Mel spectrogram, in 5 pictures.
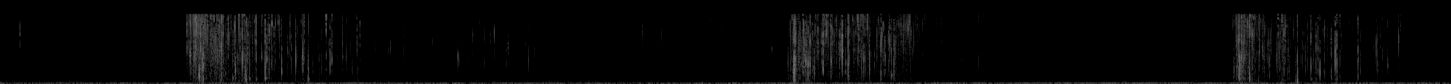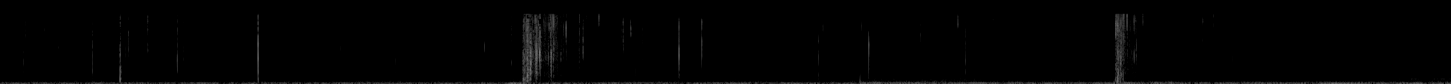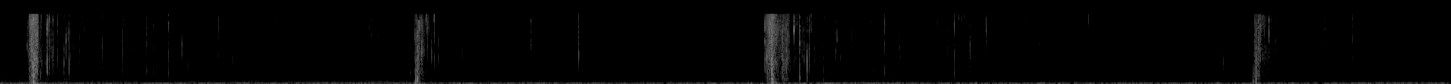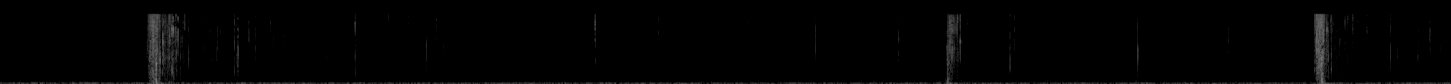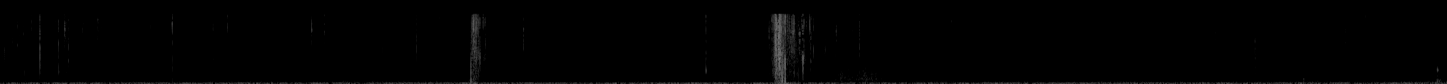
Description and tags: Packing Tape Crunch
Percussive scrunching of packing tape. Stereo Tascam DR-05
crinkle, packing-tape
